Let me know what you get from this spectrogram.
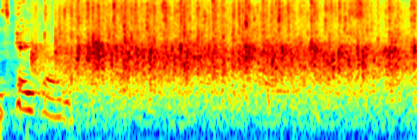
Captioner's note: applause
